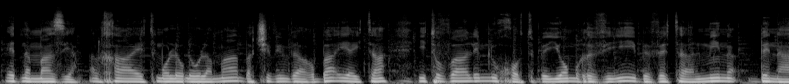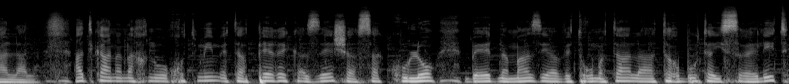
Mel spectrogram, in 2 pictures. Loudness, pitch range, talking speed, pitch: -23 LUFS, 130-150 Hz, 120 wpm, 140 Hz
